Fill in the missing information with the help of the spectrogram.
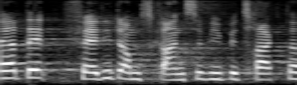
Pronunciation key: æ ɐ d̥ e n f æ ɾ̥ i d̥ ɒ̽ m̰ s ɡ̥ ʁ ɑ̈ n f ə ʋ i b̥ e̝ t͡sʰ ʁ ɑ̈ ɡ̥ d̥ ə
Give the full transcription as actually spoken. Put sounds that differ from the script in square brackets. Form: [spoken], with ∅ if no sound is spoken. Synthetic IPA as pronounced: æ ɐ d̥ e n f æ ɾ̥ i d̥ ɒ̽ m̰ s ɡ̥ ʁ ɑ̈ n [s] ə ʋ i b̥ e̝ t͡sʰ ʁ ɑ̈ ɡ̥ d̥ [ɐ]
